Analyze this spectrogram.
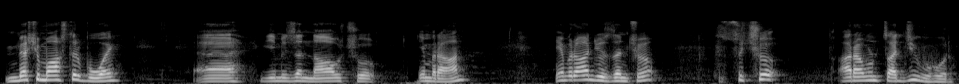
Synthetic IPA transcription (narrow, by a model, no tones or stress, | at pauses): mʲɐt͡ʃʰumaːst̪ɐɾbuwɐj | jemizɐnnːaːwt͡ʃʰu | imɾaːn | imɾaːnjuzɐnt͡ʃʰu | sɨt͡ʃʰu | ɐɾaʋuɳt͡sɐd͡ʒiʋuɦuɾ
